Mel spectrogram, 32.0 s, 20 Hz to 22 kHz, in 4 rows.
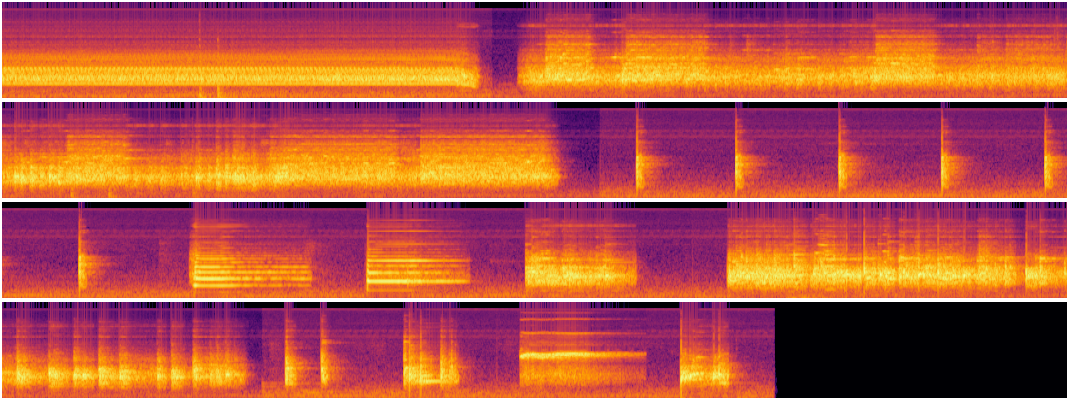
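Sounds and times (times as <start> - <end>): primer hum: 0.0 - 29.0.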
